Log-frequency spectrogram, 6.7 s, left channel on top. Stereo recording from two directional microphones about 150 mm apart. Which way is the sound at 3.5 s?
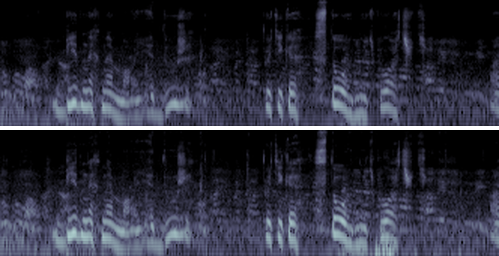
Centre (ahead or behind).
